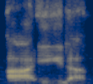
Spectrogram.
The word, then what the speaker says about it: Aida: see what does this Aida is of Italian origin and always properly pronounced Aida so I do that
